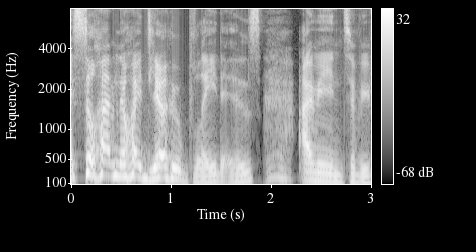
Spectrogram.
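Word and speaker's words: Bladee: Uh, but Blade, because he has two E's and Blade frequently gets called Bladey.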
